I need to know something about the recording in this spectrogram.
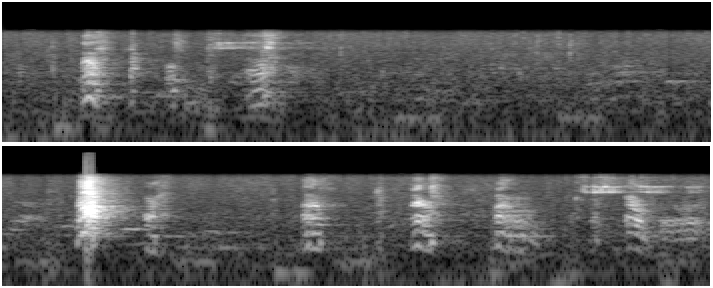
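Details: Colbie, a pet Chihuahua, playing with a ball: short, sharp yappy barks in scattered bursts, with one loud knock near the middle and people talking quietly in the background.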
